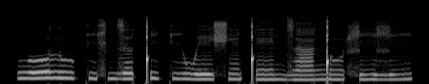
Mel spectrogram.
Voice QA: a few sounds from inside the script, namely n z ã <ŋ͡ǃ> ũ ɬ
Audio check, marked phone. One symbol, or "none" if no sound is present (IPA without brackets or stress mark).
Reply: ŋ͡ǃ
